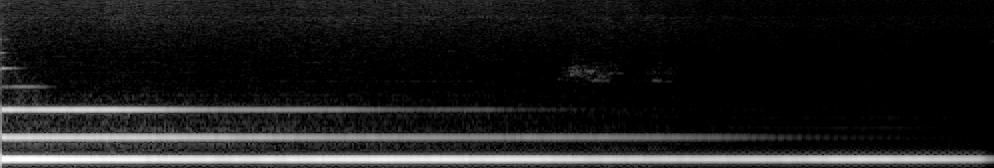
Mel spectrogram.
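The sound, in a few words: C note tone for sacral chakra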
